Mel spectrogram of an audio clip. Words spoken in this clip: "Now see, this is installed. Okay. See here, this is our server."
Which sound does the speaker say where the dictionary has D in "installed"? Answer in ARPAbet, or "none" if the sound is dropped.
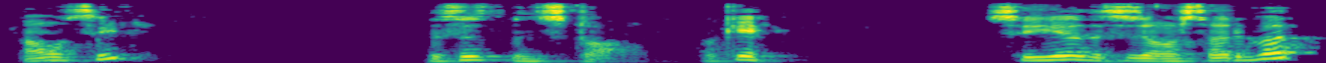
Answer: none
